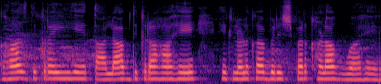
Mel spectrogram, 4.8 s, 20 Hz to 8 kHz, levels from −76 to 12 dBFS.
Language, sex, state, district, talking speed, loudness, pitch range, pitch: Hindi, female, Madhya Pradesh, Bhopal, 190 wpm, -17 LUFS, 210-225 Hz, 220 Hz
